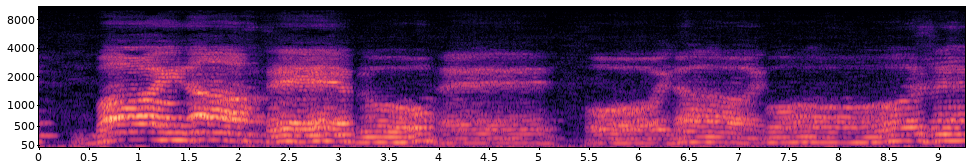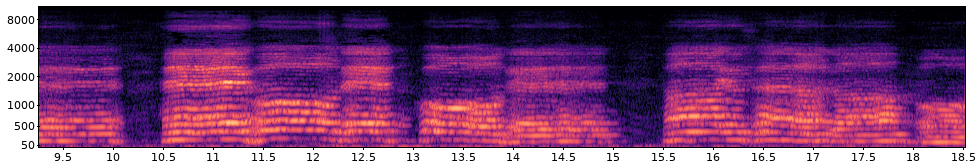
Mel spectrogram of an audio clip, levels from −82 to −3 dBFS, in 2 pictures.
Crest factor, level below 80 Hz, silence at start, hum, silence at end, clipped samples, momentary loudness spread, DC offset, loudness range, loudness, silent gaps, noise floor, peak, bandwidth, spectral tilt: 20 dB; -54 dBFS; 0 s; none; 0 s; under 0.1%; 12 LU; under 0.1%; 8 LU; -23 LUFS; none; -46 dBFS; -4 dBFS; 10.5 kHz; -5.5 dB/octave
